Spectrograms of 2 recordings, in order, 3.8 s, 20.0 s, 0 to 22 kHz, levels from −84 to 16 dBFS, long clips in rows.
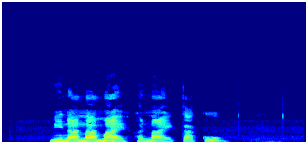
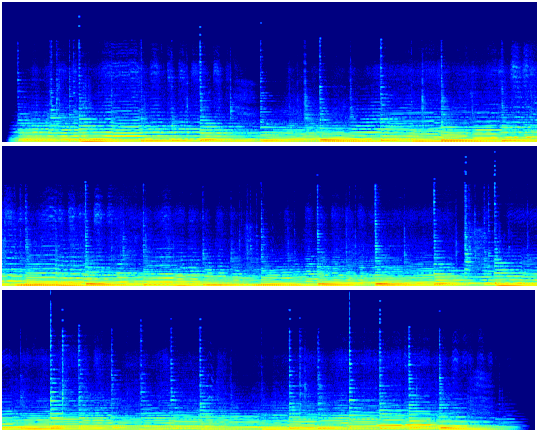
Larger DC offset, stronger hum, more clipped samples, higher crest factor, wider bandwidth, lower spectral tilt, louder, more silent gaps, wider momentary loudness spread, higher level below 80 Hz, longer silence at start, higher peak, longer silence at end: neither; neither; neither; about the same, 18 dB vs 16 dB; second, 8.8 kHz vs 12.5 kHz; second, -5 dB/octave vs -8.5 dB/octave; second, -28 LUFS vs -19 LUFS; neither; first, 12 LU vs 8 LU; second, -86 dBFS vs -42 dBFS; first, 0.6 s vs 0.15 s; second, -12 dBFS vs -2 dBFS; first, 1.1 s vs 0.3 s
